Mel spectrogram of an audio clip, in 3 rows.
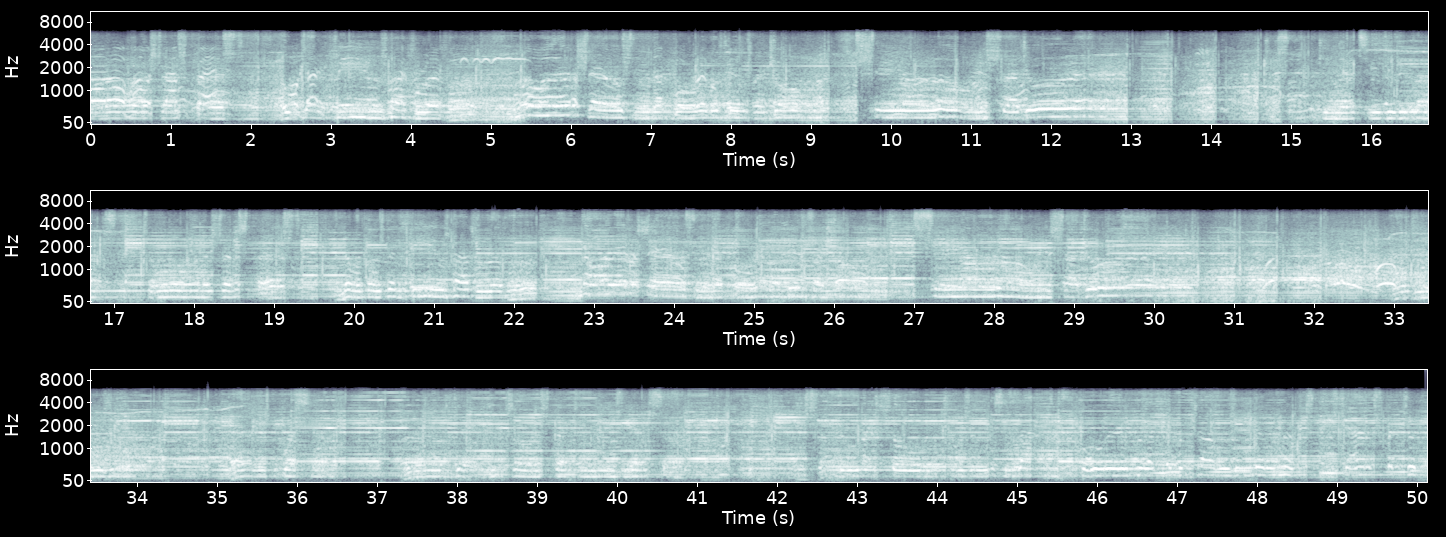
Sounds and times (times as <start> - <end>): Music: 0.0 - 50.1.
